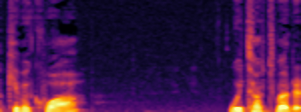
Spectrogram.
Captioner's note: speaking French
